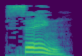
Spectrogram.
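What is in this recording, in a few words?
"sing", English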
